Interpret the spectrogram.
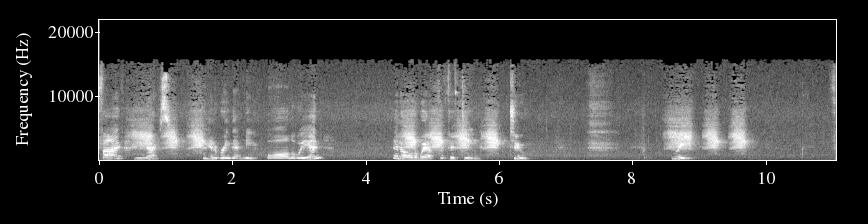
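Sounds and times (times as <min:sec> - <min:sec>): squirrel chattering calls: 0:00.4 - 0:01.8, 0:04.4 - 0:06.2, 0:08.4 - 0:09.9.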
